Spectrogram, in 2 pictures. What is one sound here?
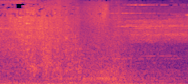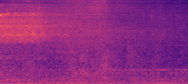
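A triumphant game fanfare swells loudly and then fades away.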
